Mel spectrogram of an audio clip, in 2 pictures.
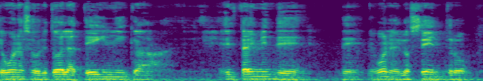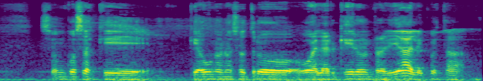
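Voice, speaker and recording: In a Uruguayan accent, a man speaks at a moderate pace with a fairly low pitch and fairly even intonation, amid audible room echo and noticeable background noise. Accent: Uruguayan Spanish (rioplatense). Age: 20s. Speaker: professional goalkeeper. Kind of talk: interview. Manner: halting, many fillers.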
